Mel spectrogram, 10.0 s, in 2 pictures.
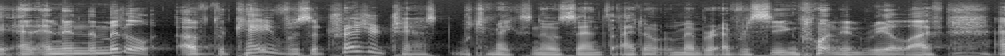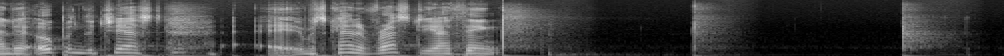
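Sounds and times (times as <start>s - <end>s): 
speech: 0.0s - 7.8s
slow sarcastic hand claps: 7.5s - 7.9s, 8.5s - 8.7s, 9.5s - 9.9s.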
